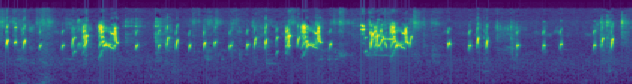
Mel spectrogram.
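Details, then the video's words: Sustained goldfinch song: rapid tinkling twitters broken by several dense, rasping buzzy trills, then a steady sequence of clear chirps. Played to encourage a pet goldfinch to sing. "Audiorecordings of the goldfinch to stimulate birdsongs"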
